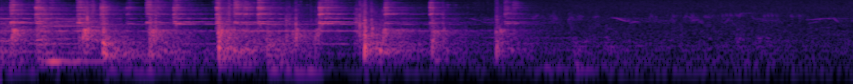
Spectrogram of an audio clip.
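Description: Amazigh women's troupe beating hand-held frame drums and clapping in a quick, uneven rhythm; the playing trails off about two and a half seconds in.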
